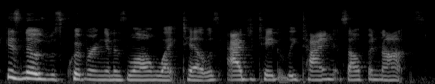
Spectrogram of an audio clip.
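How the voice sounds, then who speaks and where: A woman's voice: mid-range voice, steady tone, fairly quick. A woman storyteller reading a children's book aloud expressively and in an explanatory way for young listeners.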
